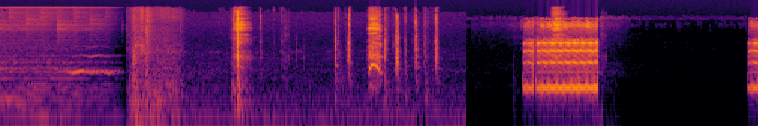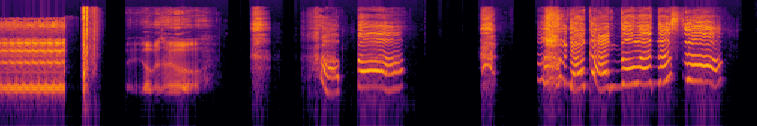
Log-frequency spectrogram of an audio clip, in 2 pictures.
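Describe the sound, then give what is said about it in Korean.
Clicks and handling noises at a public payphone give way to two separate bursts of a telephone ringing as a collect call is placed to a father, each about a second long, clear and steady, followed by a brief, indistinct voice. “미친 듯이 공중전화로 들어가 콜렉트콜로 아빠에게 전화를 걸었습니다.”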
